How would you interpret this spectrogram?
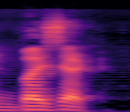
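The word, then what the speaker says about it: budget: फिर बजट, यहाँ भी डी के बाद जी है, तो डी का उच्चारण नहीं आता है।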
